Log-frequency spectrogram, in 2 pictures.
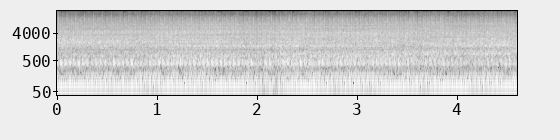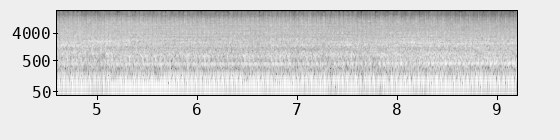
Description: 2010 BMW F800GS 17000km / valves? piston slap? wtf?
